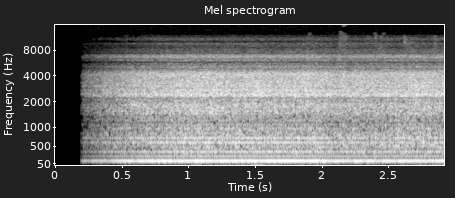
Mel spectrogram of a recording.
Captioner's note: buzzing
